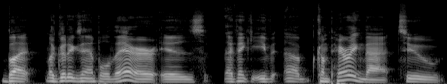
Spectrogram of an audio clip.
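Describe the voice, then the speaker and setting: A man's voice: medium pitch, normal speed, fairly bright tone, clear, resonant tone. A man co-hosting a podcast, talking casually and analytically in a chatty, explanatory way. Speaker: podcast co-host.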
